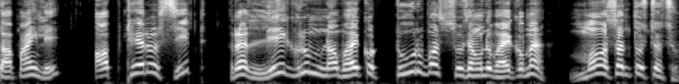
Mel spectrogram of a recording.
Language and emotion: Nepali, angry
